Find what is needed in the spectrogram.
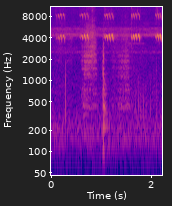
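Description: Cricket-chirping sound effect: short, high chirps repeating two to three times a second, the comic 'crickets' used for an unanswered question. A light knock about halfway through.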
